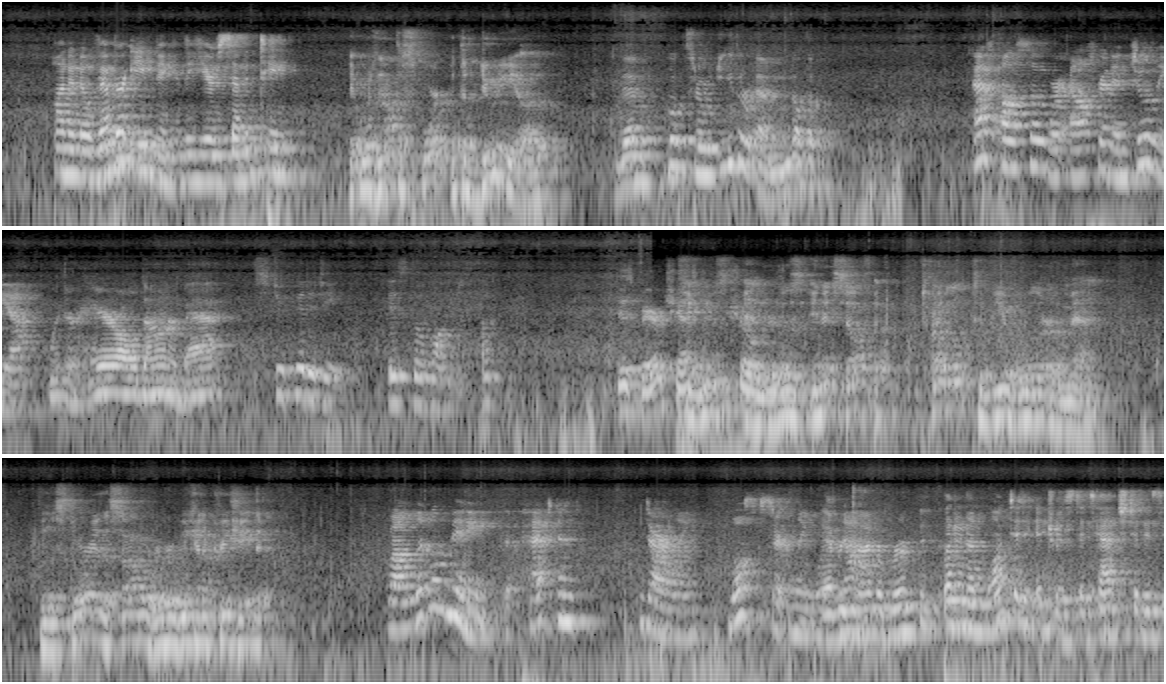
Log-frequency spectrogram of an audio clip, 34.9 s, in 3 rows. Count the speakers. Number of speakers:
seven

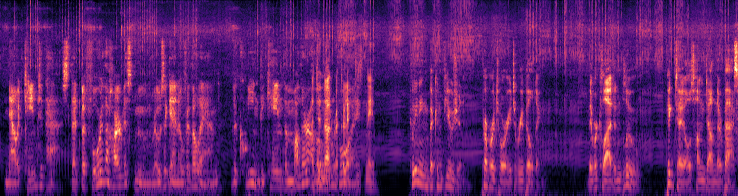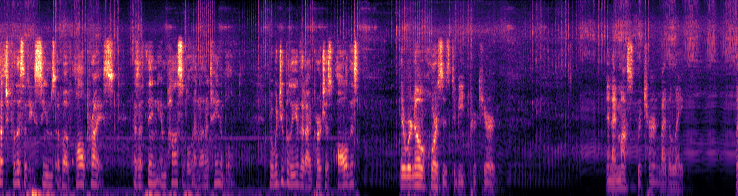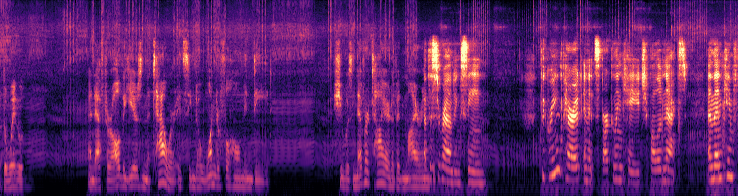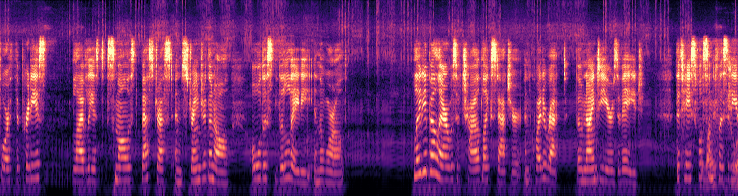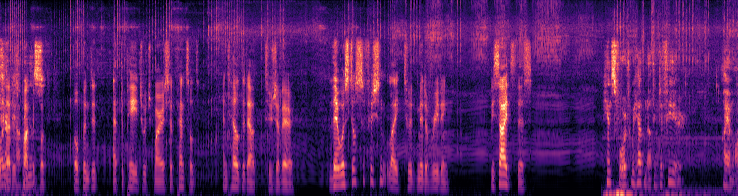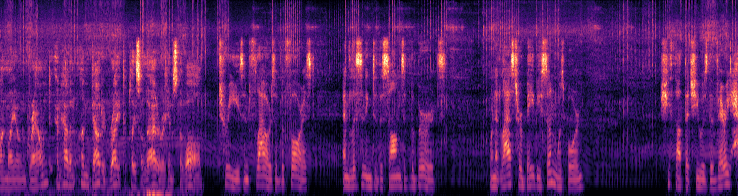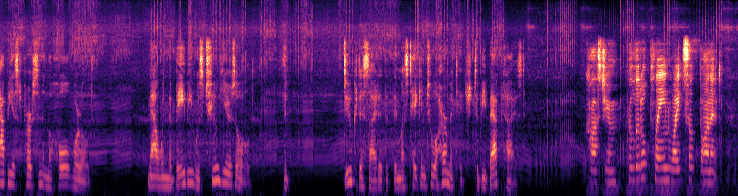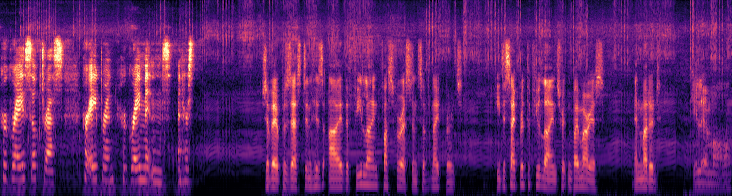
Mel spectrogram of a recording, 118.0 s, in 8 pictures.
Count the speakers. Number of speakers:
seven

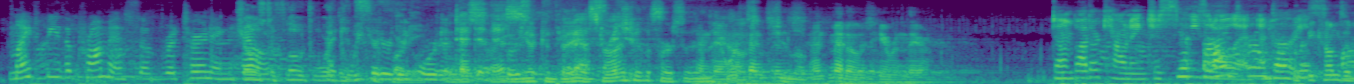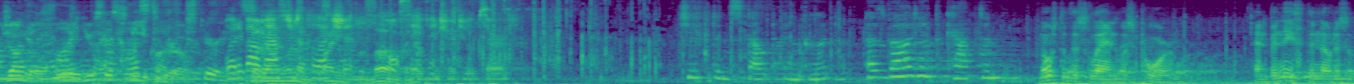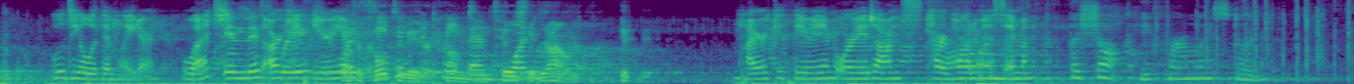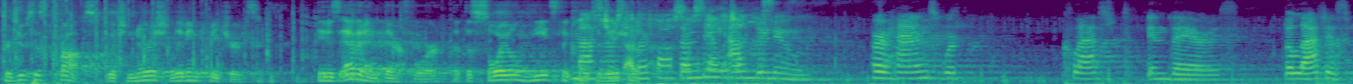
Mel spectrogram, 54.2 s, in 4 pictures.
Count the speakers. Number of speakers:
nine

